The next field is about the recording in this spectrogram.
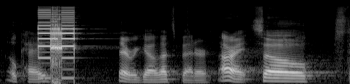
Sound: even faster modem shrieking

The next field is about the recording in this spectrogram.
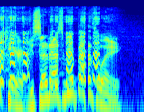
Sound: laughs

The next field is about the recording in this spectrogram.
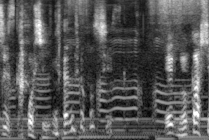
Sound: laughing

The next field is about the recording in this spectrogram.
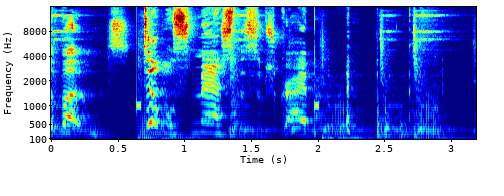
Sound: chuckles

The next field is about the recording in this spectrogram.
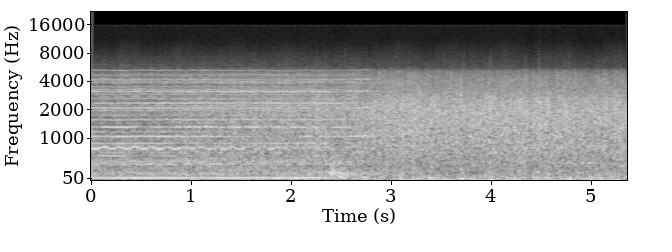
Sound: dramatic music; audience applauding

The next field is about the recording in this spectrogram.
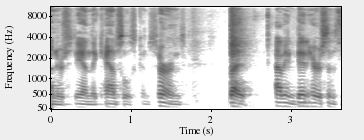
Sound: door slams

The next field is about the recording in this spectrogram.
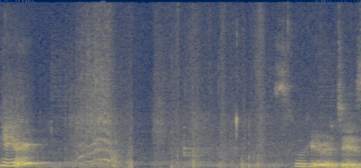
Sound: bag zips

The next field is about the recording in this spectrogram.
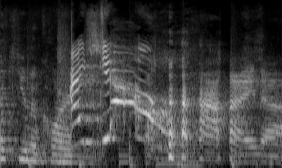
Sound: laughs

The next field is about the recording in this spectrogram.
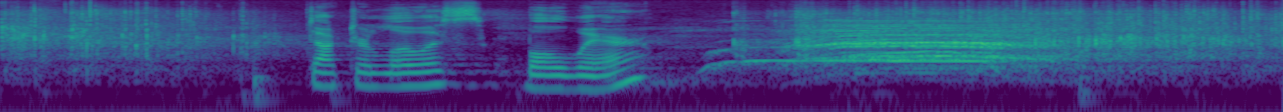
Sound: applause

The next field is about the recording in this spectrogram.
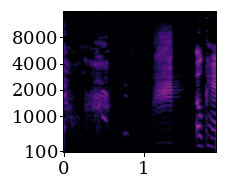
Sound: quack

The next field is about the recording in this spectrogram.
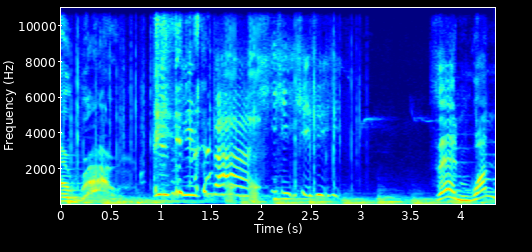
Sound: both giggling

